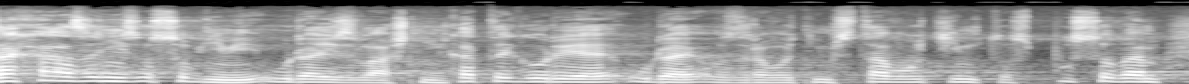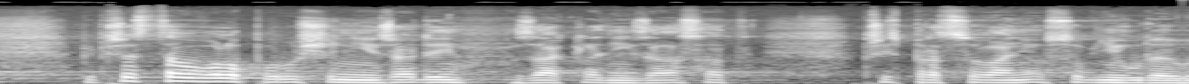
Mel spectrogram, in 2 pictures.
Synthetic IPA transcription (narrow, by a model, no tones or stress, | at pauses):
zaxaːzɛɲiːso̞so̞bɲiːmɪʔuːdajɪzvlaːʃtɲiːkat̪ɛɡoɾɪjɛʔuːdajɛʔo̞zd̪ɾavo̞t̪ɲiːmst̪avuciːmt̪o̞spuːso̞bɛmb̥ɪpr̝̥ɛt̪st̪avo̞valo̞po̞ɾuʃɛɲiːradɪzaːkladɲiːɣzaːsat̪ | pr̥ɪspɾat͡so̞vaːɲiːo̞so̞bɲiːxuːdajuː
